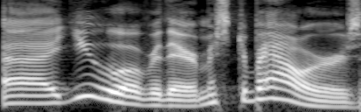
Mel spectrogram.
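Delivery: light, high little voice from a deep-voiced man. Retelling how the teacher called on the speaker in class: imitating a light voice. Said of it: "but he has a light voice".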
